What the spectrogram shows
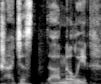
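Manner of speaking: soft, embarrassed whisper under the breath. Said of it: "So I'm just like".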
